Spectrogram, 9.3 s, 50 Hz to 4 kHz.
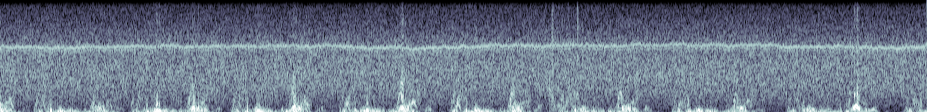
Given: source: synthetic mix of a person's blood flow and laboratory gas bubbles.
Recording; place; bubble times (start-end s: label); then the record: Doppler ultrasound of blood flow; precordium
5.30-5.87 s: bubbles
From the record:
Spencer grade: 1 (occasional bubble signal discernible with the cardiac motion signal, with majority of cardiac periods free of bubbles); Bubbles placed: only in the low amplitude regions of the cardiac cycle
